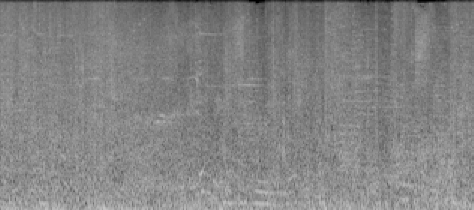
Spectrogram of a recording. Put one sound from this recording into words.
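Game spells blast and crackle in a rapid, busy fight.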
